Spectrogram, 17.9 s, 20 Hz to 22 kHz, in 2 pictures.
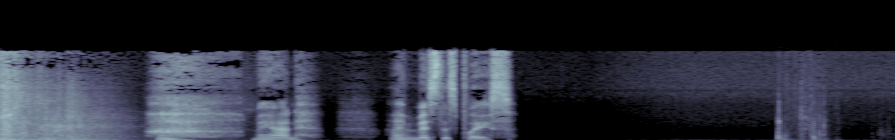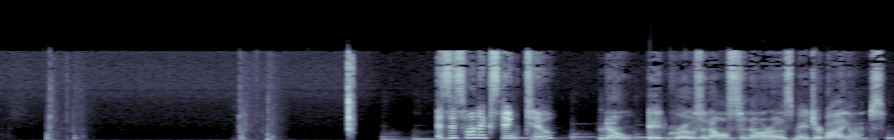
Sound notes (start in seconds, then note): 1.4 sighs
